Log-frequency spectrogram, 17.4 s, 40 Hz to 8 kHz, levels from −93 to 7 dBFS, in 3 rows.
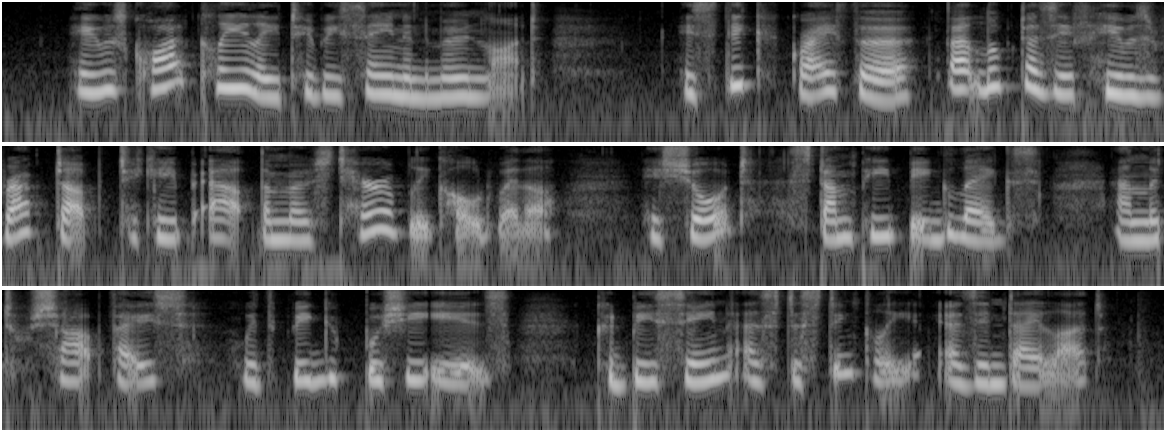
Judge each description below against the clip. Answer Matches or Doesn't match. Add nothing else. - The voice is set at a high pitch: Matches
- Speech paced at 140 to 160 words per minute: Doesn't match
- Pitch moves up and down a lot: Doesn't match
